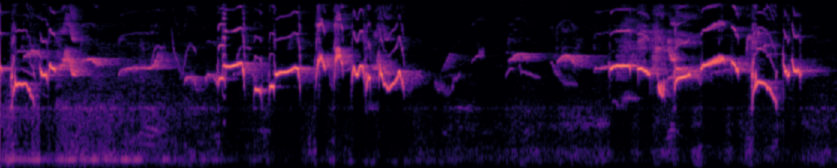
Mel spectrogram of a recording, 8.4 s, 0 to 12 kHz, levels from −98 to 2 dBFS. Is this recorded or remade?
remade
